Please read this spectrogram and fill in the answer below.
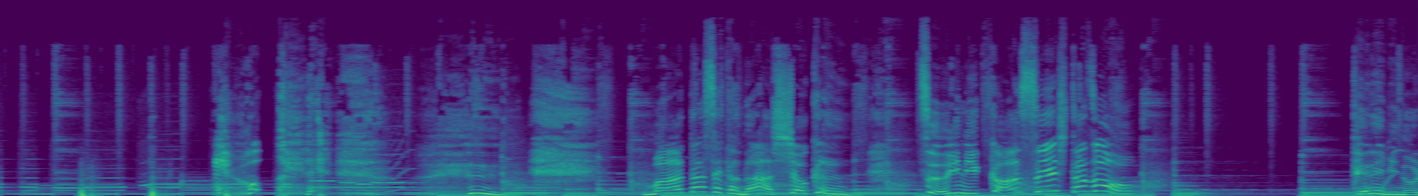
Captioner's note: coughs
